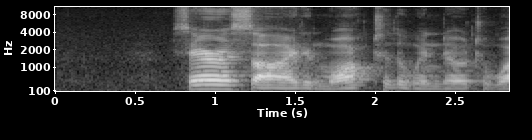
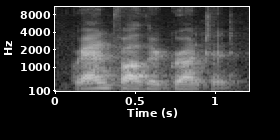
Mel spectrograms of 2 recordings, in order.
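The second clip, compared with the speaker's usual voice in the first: ordinary delivery, nothing marked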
